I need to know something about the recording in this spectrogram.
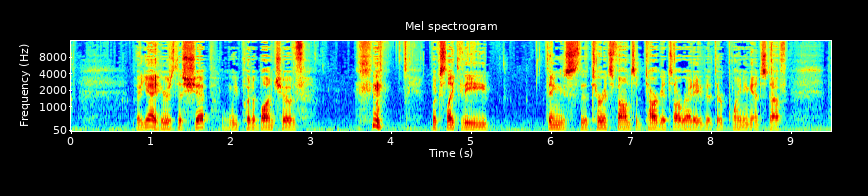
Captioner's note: laughs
